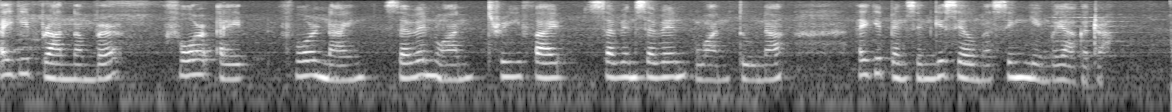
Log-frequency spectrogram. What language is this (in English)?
Manipuri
